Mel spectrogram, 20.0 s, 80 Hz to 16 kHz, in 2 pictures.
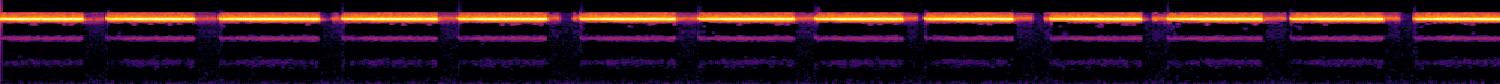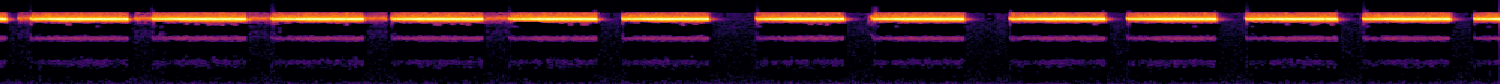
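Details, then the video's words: Sand cricket, 2020 recording from National Institute of Biological Resources: shrill, high-pitched continuous trilling broken into even pulses of about half a second with short gaps, roughly seventy-five per minute, over a quiet background. "모래방울벌레, 여러번 듣기, 곤충소리"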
